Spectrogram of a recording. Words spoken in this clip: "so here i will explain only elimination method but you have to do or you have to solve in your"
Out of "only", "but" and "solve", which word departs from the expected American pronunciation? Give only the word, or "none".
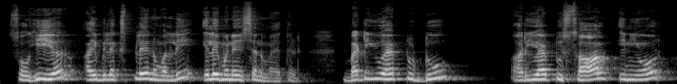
only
